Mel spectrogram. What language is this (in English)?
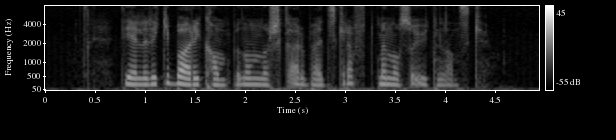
Norwegian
